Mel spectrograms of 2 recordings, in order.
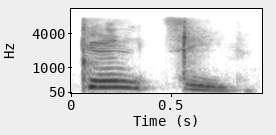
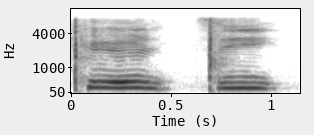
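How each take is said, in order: First: CULTIVE in two syllables, cul-tive, silent final E; spoken-style syllables. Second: CULTIVE split into three, cul-ti-ve, final E sounded; written-style syllables. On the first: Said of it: "À l'oral, ça veut dire". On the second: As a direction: say "cultive" as cul... ti... ve, louder and higher. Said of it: "je dis pas «cultive». Ça, c'est à l'écrit". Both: Shown as a demonstration.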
